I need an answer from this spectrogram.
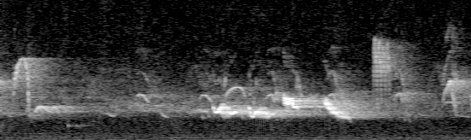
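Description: Several birds calling in quick, repeated rising and falling chirps, louder from about two seconds in.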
